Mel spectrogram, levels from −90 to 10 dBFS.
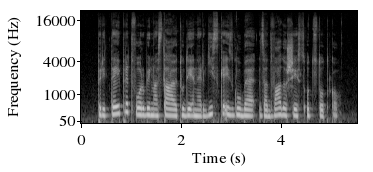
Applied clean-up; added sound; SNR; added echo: none; none; none; none.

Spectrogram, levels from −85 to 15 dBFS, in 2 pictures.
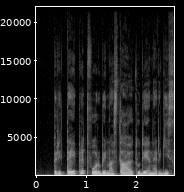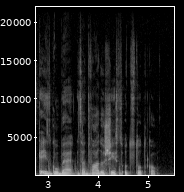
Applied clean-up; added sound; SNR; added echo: none; Strum; 15 dB; none.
